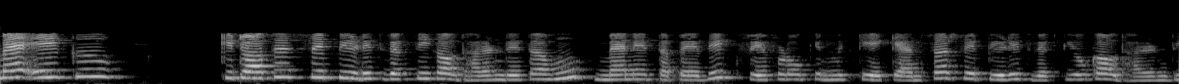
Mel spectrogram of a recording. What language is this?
Hindi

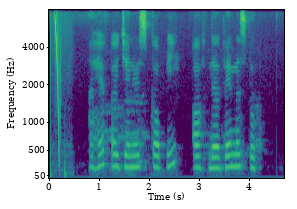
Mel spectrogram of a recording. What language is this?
Javanese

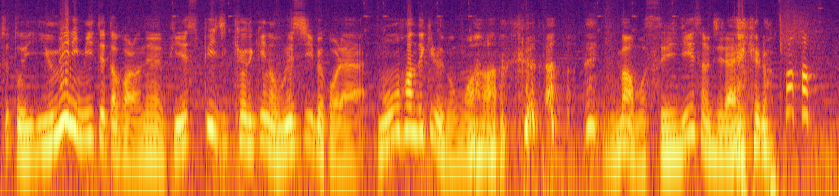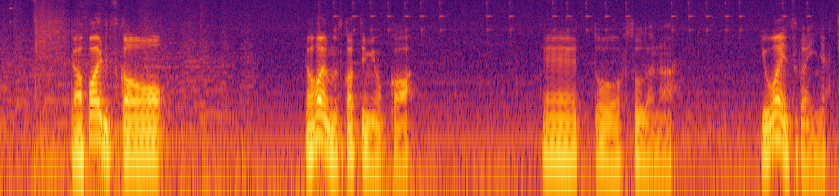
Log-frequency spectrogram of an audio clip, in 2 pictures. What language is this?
Japanese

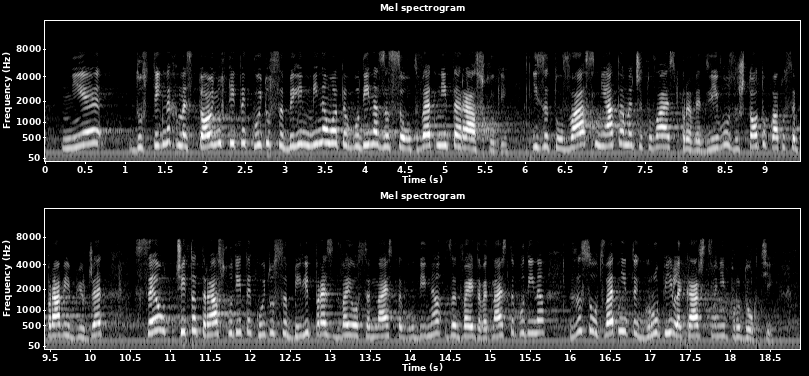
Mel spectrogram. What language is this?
Bulgarian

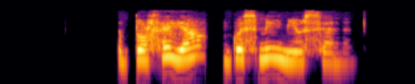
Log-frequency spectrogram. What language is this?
Kabyle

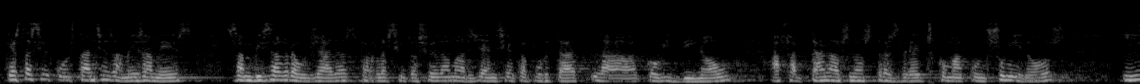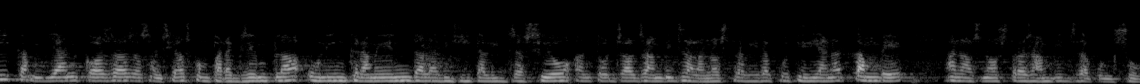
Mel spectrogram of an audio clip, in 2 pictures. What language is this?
Catalan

